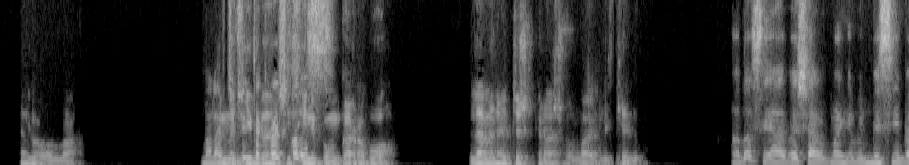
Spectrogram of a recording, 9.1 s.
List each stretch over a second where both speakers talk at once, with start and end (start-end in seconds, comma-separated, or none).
2.2-3.4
